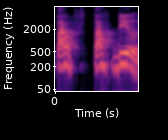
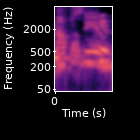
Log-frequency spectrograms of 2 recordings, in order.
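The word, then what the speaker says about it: تفضيل: Yang khobarnya adalah ahsanu ini ini ahsanu berarti isim tafdil ya. Tafdil Pak, bukan tafsir. Bukan tafsil Pak, saya juga bingung bacanya.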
